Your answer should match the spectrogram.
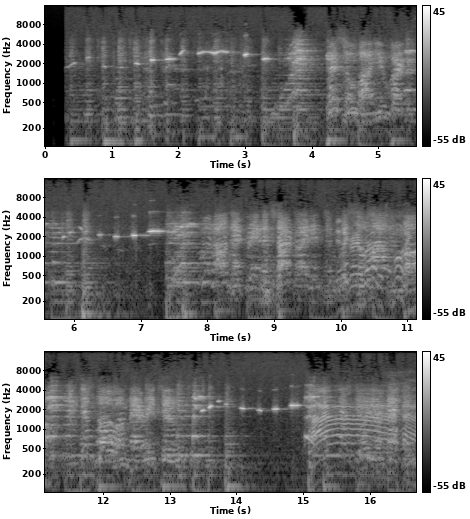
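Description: A cheerful whistled melody rides over a bouncy band accompaniment, the bright tune weaving in and out alongside sung vocals in an old-fashioned pop recording.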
